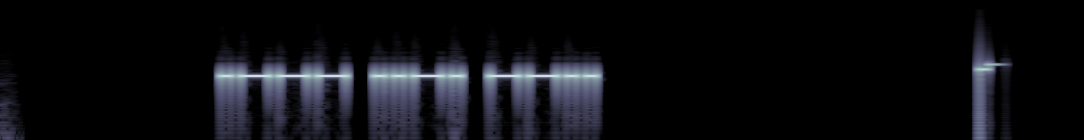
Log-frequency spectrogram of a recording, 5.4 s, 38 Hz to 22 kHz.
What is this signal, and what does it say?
Morse code, heard as a keyed tone, about 25 wpm, 700 Hz. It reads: JFZ
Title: USA Call Sign Postfixes - 3 Letters 25wpm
